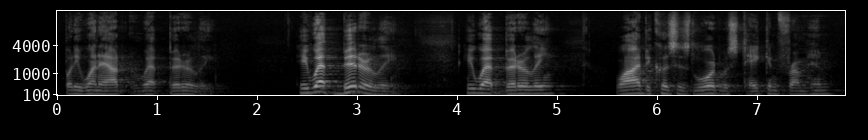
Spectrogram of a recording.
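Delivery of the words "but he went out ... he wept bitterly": usual speaking voice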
